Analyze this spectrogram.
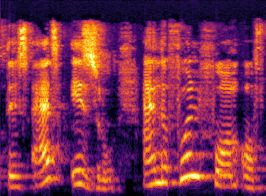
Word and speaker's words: ISRO: that is called as Israel you have to pronounce this as Israel and the full form of ISRO is Indian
